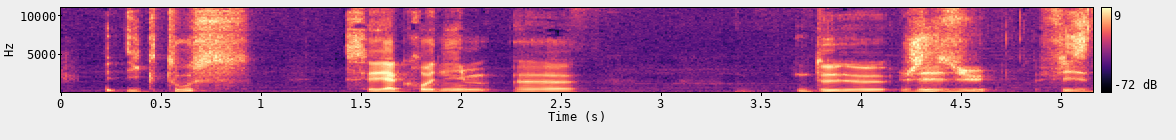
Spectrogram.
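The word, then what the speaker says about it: ΙΧΘΥΣ: pas le poisson c'est ça se prononce ictous en grec ancien ictous c'est acronyme de Jésus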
